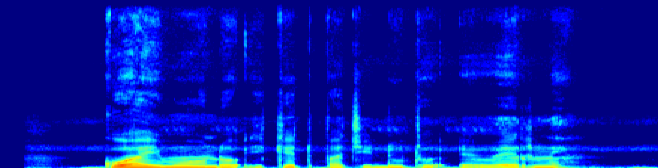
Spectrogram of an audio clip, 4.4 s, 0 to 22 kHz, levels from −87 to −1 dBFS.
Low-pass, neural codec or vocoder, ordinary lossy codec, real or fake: none; none; none; real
